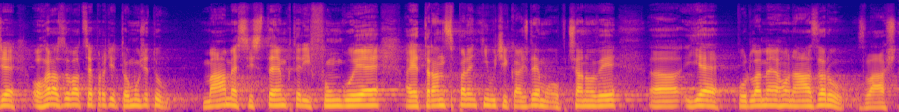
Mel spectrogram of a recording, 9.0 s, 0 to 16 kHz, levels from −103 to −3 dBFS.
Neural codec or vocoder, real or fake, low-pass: none; real; 14.4 kHz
